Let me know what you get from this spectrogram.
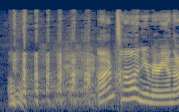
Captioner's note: laughing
